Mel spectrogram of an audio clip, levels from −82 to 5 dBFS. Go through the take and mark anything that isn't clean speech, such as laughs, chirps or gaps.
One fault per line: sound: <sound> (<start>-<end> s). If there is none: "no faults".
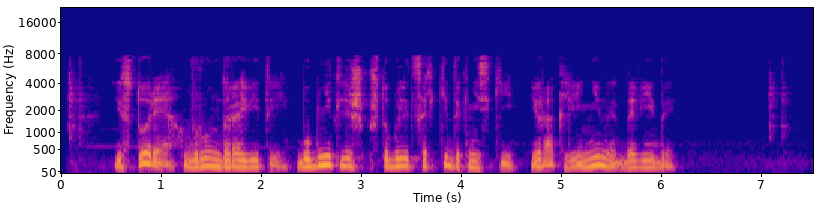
no faults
